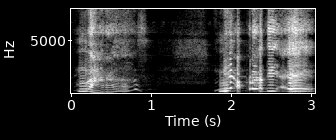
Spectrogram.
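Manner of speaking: wailed, drawn-out confession; tearful pleading. Acted. Pinned official confessing to the Maharaj, pleading tearfully. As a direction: beg for mercy in a mock crying voice.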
